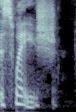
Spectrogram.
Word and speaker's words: assuage: Did you say assuage? It's assuage.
